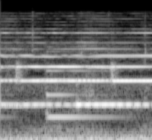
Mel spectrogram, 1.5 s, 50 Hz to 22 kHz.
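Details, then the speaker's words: Fire-Lite MS-9200UD test fire alarm system sounding various horn and chime strobes: high electronic horn tones overlap and switch at staggered moments; one horn strobe is out of sync with the other alarms. "horn strobe is not in sync with the other alarms."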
